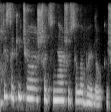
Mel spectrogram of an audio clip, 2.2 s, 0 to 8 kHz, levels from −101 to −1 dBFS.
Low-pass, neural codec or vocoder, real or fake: 7.2 kHz; none; real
